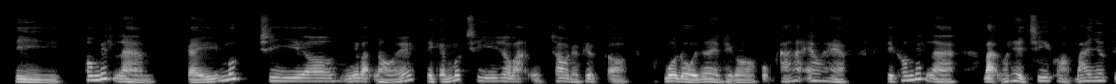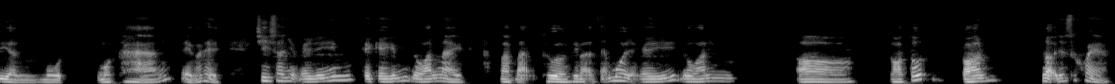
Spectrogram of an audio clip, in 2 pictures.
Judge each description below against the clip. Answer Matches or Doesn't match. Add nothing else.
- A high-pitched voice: Doesn't match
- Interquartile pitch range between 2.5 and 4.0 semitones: Doesn't match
